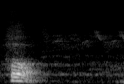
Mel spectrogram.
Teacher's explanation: फ भी बोलने में आपका दोनों ओष्ठ चिपकते हैं, इसीलिए फ का ध्वनि ओष्ठ होता है, इसलिए उसको ओष्ठीय वर्ण कहते हैं।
